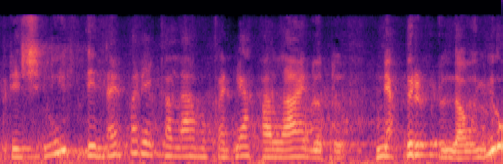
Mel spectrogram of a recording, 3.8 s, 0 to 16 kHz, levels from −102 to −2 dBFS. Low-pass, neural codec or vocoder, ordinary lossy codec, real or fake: 10.8 kHz; codec, 24 kHz, 3 kbps, HILCodec; MP3, 64 kbps; fake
